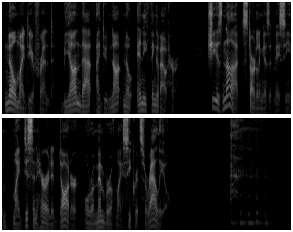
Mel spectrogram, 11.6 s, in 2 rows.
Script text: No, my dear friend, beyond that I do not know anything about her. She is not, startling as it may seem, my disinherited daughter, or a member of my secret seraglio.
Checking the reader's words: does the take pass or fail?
pass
